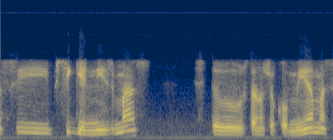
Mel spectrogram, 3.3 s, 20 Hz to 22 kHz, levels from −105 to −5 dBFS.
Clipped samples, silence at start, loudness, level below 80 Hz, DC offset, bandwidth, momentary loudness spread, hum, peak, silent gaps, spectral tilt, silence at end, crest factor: under 0.1%; 0 s; -26 LUFS; -78 dBFS; under 0.1%; 4 kHz; 7 LU; none; -8 dBFS; none; -7.5 dB/octave; 0 s; 20 dB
